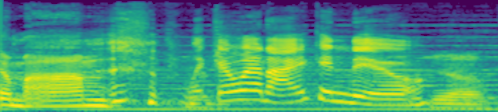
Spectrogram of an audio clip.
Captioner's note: laughs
